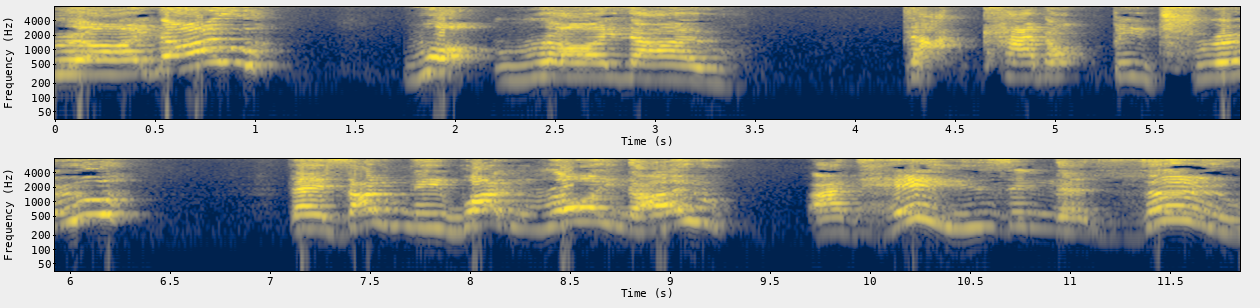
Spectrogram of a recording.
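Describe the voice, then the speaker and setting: Using a put-on character voice, a woman speaks very slowly at a high pitch. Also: lively intonation. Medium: read story.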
